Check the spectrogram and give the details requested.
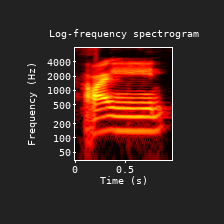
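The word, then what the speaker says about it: عين: উচ্চারণ গলা চাপ হবে শুধু হামজা হলকের প্রথম থেকে আর আইন অক্ষর হলকের মধ্য থেকে তাহলে আইনজ আইন জবার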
